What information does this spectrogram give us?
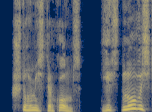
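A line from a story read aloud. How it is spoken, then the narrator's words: Exclaiming. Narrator (Russian): воскликнул он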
